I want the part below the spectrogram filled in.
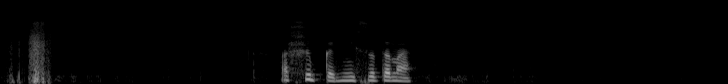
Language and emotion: Russian, neutral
